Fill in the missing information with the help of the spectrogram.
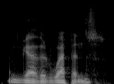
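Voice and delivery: ordinary delivery, nothing marked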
